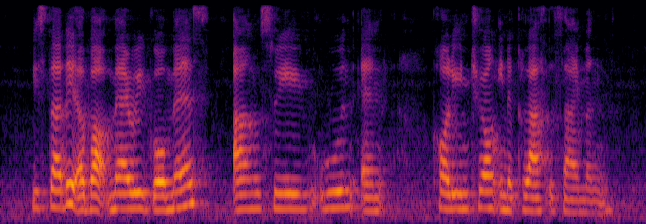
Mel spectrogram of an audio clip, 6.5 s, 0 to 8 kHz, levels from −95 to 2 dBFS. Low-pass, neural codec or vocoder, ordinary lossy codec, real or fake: 7.2 kHz; codec, 24 kHz, 6 kbps, HILCodec; none; fake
